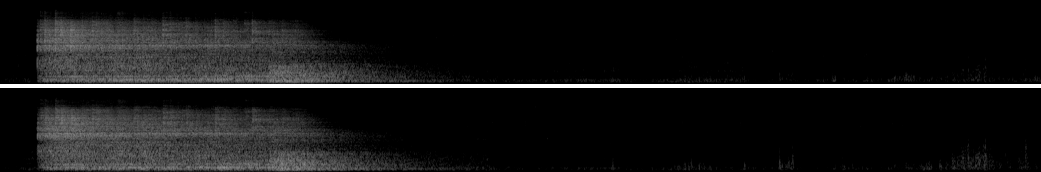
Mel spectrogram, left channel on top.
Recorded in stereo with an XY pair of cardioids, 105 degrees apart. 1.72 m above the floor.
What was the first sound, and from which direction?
Frying, 70° left.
